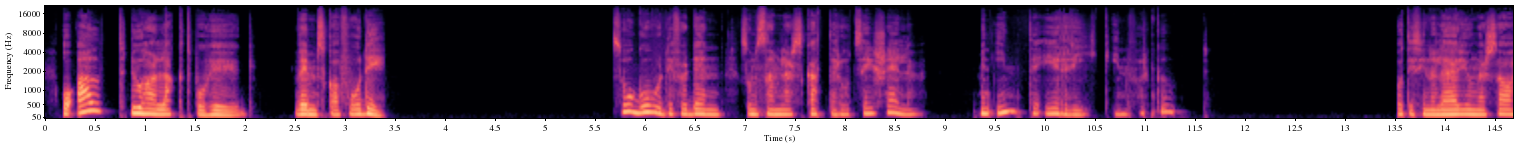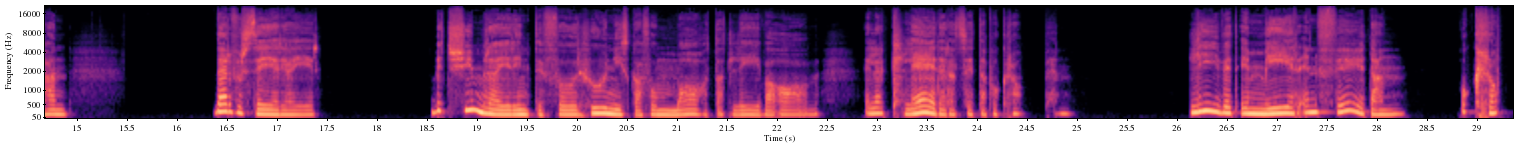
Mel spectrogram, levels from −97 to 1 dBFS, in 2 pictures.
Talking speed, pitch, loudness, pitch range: 130 wpm, 160 Hz, -19 LUFS, 150-190 Hz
